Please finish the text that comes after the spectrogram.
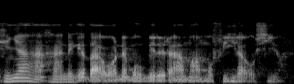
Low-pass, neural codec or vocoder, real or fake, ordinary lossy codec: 7.2 kHz; vocoder, 22.05 kHz, 80 mel bands, HiFi-GAN; fake; none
